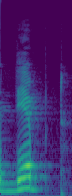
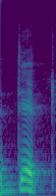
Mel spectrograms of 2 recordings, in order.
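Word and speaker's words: debt: अघि बी छ, यहाँ टी अघि बी छ भने अब यसलाई डेप्ट भन्दैन, यसलाई डेट भन्छ है, यसलाई डिओयुबिटी, अब डाउट भन्दैन, यसलाई डाउट भन्छ है, अब डेप्टर भन्दैन, यसलाई हामीले भन्छौँ डेटर।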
